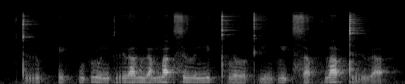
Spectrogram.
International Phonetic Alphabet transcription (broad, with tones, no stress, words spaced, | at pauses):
tru˨˩k̚ʔe˨˩k̚ pu˦˥ʔlu˧nkrɯ˦˥a̯wɯ˦˥a̯ ma˦˥ʔsɯː˧ ni˦˥t̚pʰlɤː˩˦kʰi˩˦npli˦˥ʔ sa˨˩p̚kwa˥˩p̚trɯ˨˩a̯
